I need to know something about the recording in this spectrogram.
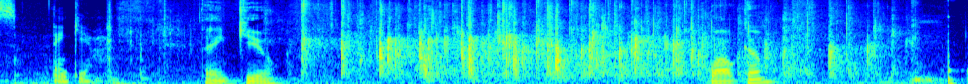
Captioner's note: applause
